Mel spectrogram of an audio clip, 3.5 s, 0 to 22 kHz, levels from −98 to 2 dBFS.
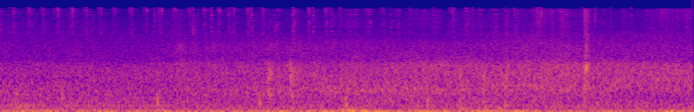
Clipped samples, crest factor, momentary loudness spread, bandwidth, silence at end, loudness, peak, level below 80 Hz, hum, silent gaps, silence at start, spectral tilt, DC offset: under 0.1%; 16 dB; 5 LU; 17 kHz; 0 s; -38 LUFS; -16 dBFS; -38 dBFS; none; none; 0 s; -4.5 dB/octave; under 0.1%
